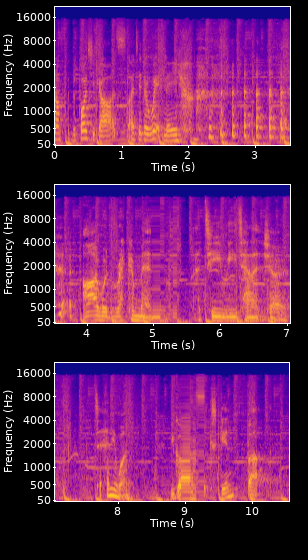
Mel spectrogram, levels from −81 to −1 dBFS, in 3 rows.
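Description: From 5.00 to 5.39 s and 8.92 to 9.29 s, robotic sound from repeated short buffers adds a rigid 100 Hz buzz, likely from replayed 10 ms chunks, seen as evenly spaced 100 Hz harmonic stripes.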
